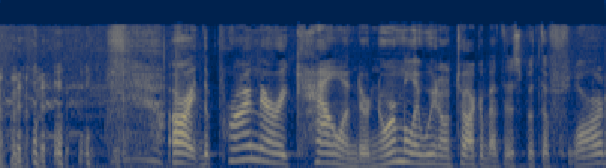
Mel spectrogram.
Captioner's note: laughter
